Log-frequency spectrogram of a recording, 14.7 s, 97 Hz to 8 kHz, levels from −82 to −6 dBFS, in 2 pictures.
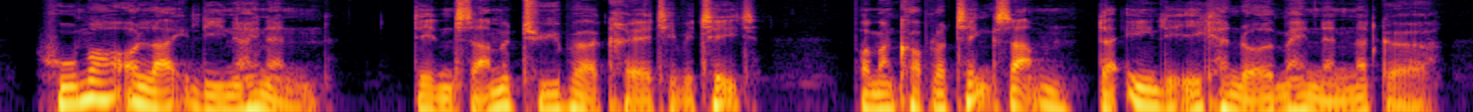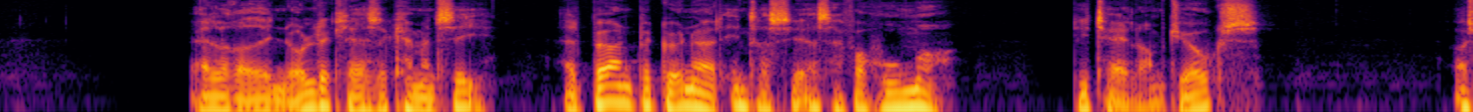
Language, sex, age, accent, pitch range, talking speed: Danish, male, 60-79, native, 90-115 Hz, 185 wpm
